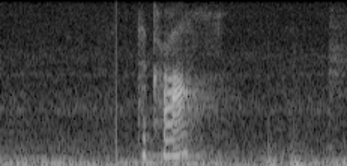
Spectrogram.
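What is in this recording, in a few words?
"across", American, female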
